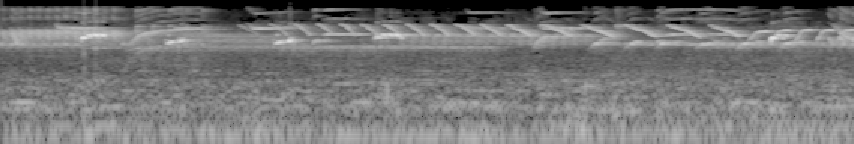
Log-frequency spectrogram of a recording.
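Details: Canary song in baderna style, used to stimulate young birds to sing: dense, continuous high chattering trills of quick repeated notes, slightly softer, with scattered sharp whistled accents.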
